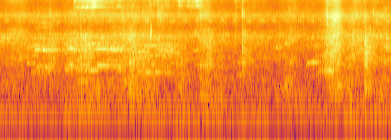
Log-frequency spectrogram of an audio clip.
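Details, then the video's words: Free-range Sasso chickens on a farm in the Philippine countryside give busy overlapping clucks and squawks in a steady chatter, with a crow-like call near the end over a noisy farmyard background. "SASSO CHICKEN"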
